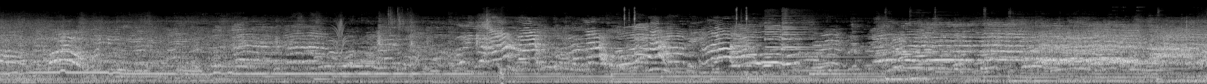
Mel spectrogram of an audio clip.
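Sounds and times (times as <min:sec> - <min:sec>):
children chanting and calling out: 0:00.0 - 0:12.0
music with held tones: 0:00.0 - 0:12.0.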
